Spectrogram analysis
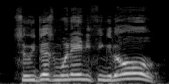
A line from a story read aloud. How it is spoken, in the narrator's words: shouted the man from Gaia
